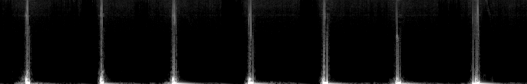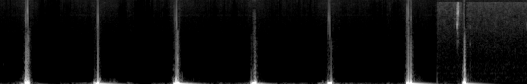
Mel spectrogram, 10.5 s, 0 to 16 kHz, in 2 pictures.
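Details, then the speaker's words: Simulated Korotkoff sounds from an auscultation trainer's blood-pressure library, listened to while palpating the pulse: regular low tapping thumps at about 78 a minute. "you can feel the pulse from one side as long as you can listen to the kratkov sounds [Music]"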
